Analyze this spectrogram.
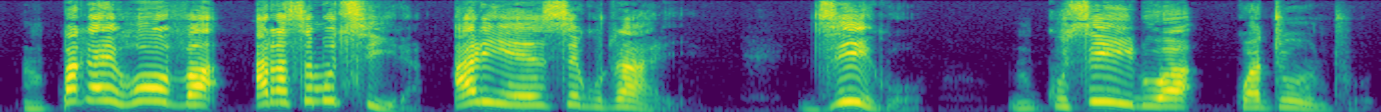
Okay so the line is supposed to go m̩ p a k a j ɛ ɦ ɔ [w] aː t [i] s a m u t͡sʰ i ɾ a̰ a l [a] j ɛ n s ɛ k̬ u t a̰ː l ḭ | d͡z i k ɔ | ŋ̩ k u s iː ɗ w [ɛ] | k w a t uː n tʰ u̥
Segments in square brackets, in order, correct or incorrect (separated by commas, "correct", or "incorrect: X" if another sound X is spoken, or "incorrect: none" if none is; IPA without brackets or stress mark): incorrect: v, incorrect: a, incorrect: i, incorrect: a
